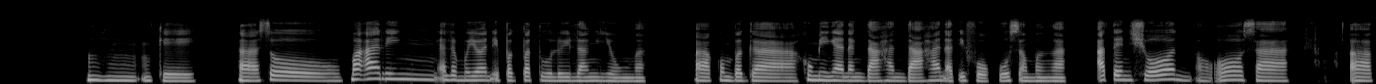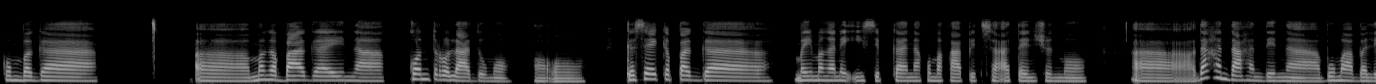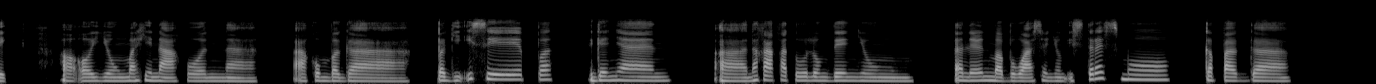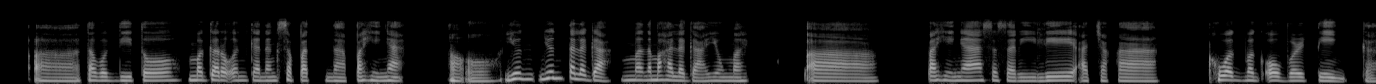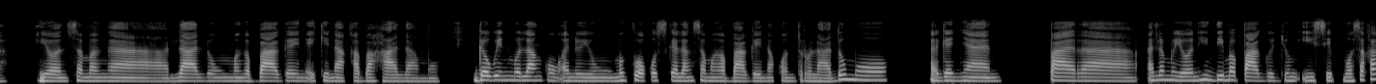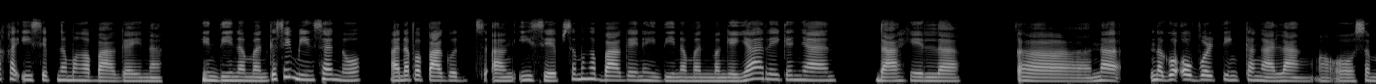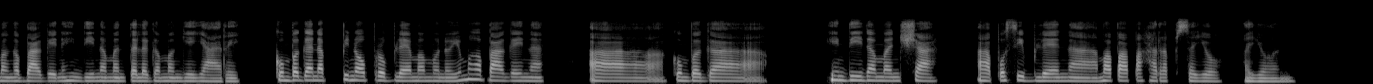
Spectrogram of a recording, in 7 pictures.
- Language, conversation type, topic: Filipino, advice, Paano ko mapagmamasdan ang aking isip nang hindi ako naaapektuhan?
- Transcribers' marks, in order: tapping; tsk; other background noise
